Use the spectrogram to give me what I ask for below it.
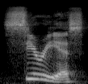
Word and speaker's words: serious: The first word again, serious. S E R I O U S. Three syllables. Serious. Serious. The tongue touches nothing.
